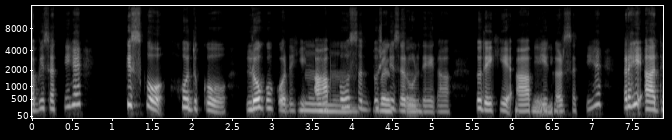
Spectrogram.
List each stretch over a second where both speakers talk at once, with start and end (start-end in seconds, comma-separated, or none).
3.3-4.9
